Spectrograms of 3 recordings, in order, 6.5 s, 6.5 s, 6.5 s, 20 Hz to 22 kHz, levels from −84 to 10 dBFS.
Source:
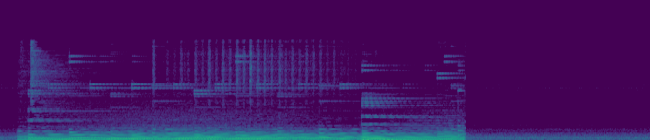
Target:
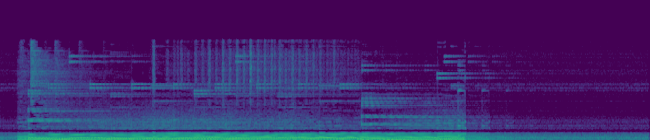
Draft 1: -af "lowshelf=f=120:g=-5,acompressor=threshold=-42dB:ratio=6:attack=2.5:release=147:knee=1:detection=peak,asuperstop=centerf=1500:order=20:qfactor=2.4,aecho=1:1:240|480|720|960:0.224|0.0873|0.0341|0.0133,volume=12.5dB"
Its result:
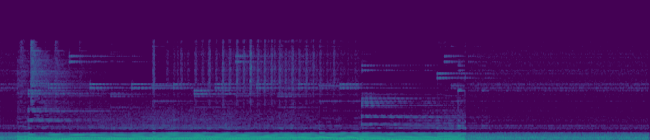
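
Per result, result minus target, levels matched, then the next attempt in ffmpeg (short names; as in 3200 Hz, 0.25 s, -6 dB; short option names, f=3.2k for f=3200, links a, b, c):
compressor: peak gain reduction +10 dB; 4000 Hz band -5.0 dB
-af "lowshelf=f=120:g=-5,acompressor=threshold=-30dB:ratio=6:attack=2.5:release=147:knee=1:detection=peak,asuperstop=centerf=1500:order=20:qfactor=2.4,aecho=1:1:240|480|720|960:0.224|0.0873|0.0341|0.0133,volume=12.5dB"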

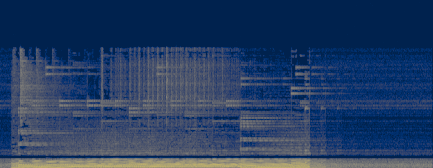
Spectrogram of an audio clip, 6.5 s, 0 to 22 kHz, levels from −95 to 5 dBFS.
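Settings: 4000 Hz band -6.0 dB
-af "lowshelf=f=120:g=-5,acompressor=threshold=-30dB:ratio=6:attack=2.5:release=147:knee=1:detection=peak,asuperstop=centerf=1500:order=20:qfactor=2.4,equalizer=f=2.9k:t=o:w=0.46:g=11,aecho=1:1:240|480|720|960:0.224|0.0873|0.0341|0.0133,volume=12.5dB"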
